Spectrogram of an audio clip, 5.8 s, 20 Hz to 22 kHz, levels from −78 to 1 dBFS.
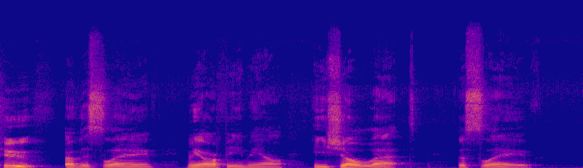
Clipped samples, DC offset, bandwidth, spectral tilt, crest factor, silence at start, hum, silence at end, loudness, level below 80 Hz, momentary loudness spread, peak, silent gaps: under 0.1%; under 0.1%; 19.5 kHz; -4.5 dB/octave; 18 dB; 0 s; none; 0.5 s; -32 LUFS; -76 dBFS; 17 LU; -14 dBFS; none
